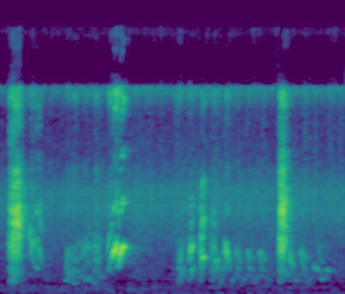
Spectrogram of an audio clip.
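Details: Pet yellow budgerigar that used to be mute, now chattering: sharp chirps and squeaks alternating with a rapid string of short, scratchy warbled notes, ending with another sharp chirp.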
